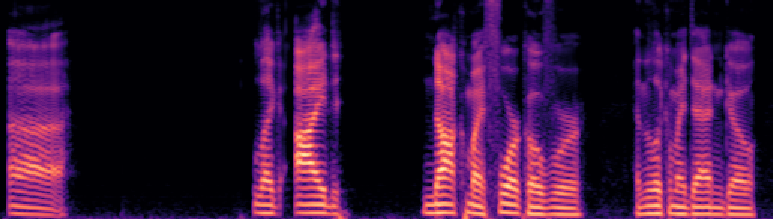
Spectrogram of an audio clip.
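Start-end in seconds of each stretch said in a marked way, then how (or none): none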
